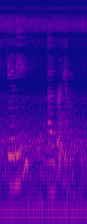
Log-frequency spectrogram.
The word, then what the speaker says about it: Enneagram: It's pronounced Enneagram.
